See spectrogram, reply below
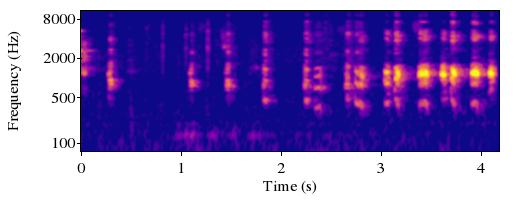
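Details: Hybrid fighting chukar partridge starting with scattered soft clucks and pauses, then building into a quick, loud string of chuck notes.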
